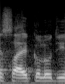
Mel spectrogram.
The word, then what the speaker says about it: psychology: my whole life that if p is not to be pronounced then why psychology has a p spelling doesn't need a p anyways I just started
